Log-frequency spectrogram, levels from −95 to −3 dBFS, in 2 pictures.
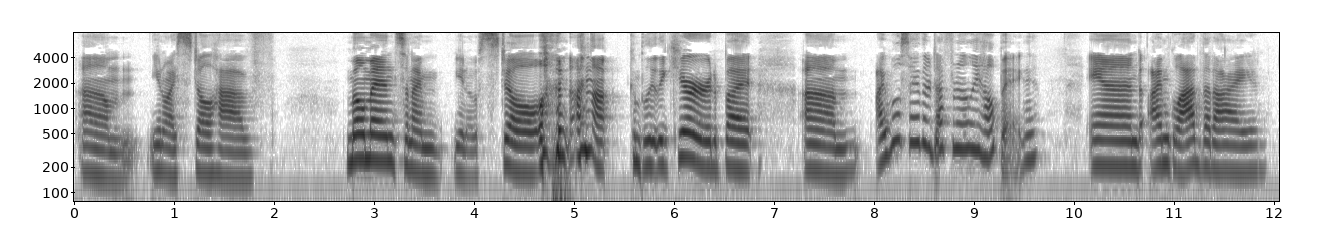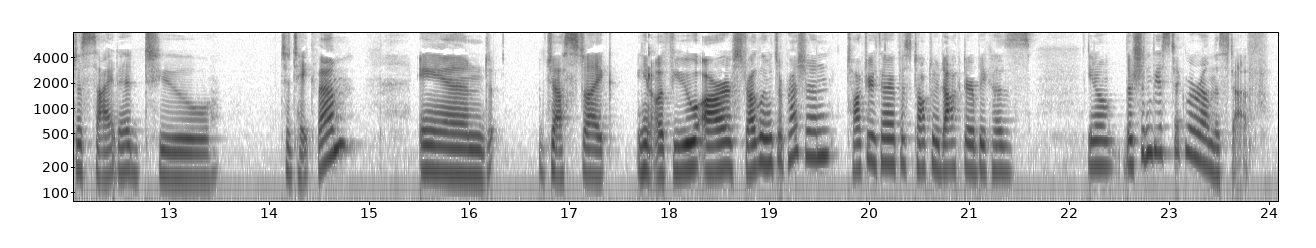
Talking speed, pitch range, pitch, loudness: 160 wpm, 165-220 Hz, 190 Hz, -28 LUFS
